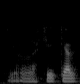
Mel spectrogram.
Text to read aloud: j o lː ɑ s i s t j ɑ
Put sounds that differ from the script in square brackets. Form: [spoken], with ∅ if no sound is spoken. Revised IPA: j o lː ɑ s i [∅] t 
